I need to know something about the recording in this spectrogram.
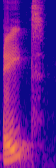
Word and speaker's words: ate: geral e E então as duas palavras se pronunciam Eight o primeiro Eight é o passado do verbo comer então é comeu e o segundo Eight é o número oito olha Olha só he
